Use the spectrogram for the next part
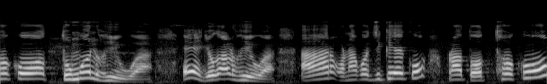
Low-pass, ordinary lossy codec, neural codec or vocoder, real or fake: none; none; none; real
